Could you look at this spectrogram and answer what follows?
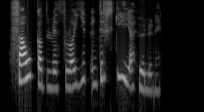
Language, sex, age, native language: Icelandic, female, 18-19, Icelandic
